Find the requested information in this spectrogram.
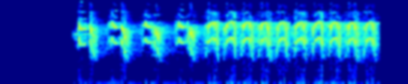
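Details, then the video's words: Common linnet singing: a few high, varied twittering notes followed by a fast, even trill of about a dozen repeated bright chirps, recorded cleanly with no background. "El Canto del Pardillo"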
